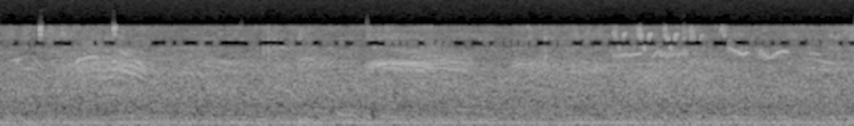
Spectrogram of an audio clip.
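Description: Birds calling several times with short arching calls, over steady outdoor background noise and a low hum.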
